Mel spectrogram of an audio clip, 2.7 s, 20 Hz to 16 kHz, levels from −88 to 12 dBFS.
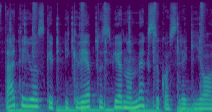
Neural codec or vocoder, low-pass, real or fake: none; 14.4 kHz; real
